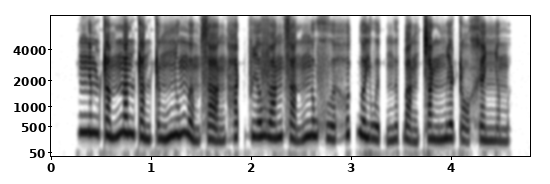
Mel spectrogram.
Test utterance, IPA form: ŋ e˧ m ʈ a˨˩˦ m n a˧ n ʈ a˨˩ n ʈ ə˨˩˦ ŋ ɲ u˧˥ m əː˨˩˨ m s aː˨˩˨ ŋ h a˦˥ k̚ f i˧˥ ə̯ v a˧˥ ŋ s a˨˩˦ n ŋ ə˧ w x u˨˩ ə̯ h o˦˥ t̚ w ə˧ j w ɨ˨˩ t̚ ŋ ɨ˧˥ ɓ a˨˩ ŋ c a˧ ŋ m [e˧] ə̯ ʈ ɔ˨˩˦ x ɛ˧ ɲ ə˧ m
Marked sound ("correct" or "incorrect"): incorrect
